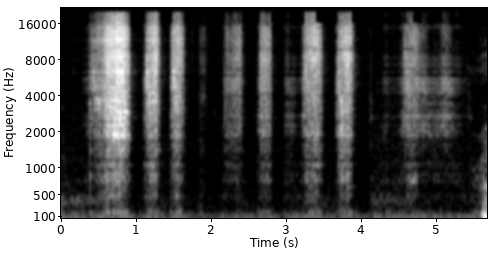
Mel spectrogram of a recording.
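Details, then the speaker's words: Ford 641 tractor: air from nozzle on the high-pressure hydraulic line hisses out in short bursts inside the rear of the transmission, confirming a holed hydraulic pressure tube to be removed. "it's definitely air coming out of the in the transmission so it's definitely got a whole"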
